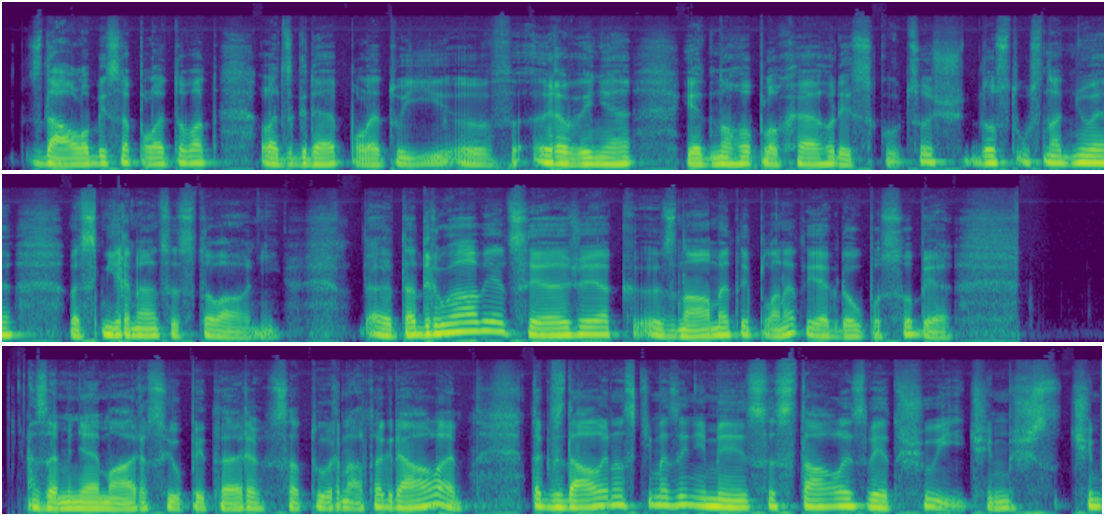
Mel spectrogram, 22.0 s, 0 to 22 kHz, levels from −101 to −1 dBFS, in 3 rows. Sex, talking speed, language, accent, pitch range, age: male, 125 wpm, Czech, native, 105-125 Hz, 50-69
